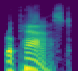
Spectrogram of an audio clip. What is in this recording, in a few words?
"repast", American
